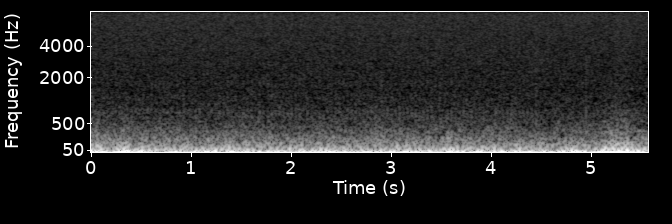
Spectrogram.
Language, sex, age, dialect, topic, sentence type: Chhattisgarhi, male, 56-60, Eastern, banking, question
